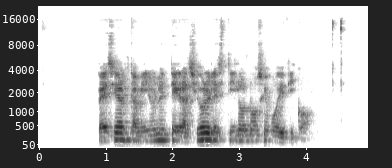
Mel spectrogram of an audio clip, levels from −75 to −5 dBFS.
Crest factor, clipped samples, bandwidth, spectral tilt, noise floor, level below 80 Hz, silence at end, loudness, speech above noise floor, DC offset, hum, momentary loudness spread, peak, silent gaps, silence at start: 26 dB; under 0.1%; 16.5 kHz; -5 dB/octave; under -90 dBFS; -70 dBFS; 0.35 s; -24 LUFS; over 66 dB; under 0.1%; none; 14 LU; 0 dBFS; none; 0.9 s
